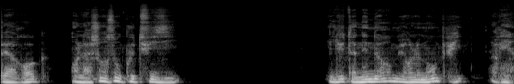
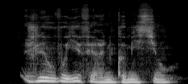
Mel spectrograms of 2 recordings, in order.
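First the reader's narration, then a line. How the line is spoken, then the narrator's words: Plain. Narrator (French): répondit Louise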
